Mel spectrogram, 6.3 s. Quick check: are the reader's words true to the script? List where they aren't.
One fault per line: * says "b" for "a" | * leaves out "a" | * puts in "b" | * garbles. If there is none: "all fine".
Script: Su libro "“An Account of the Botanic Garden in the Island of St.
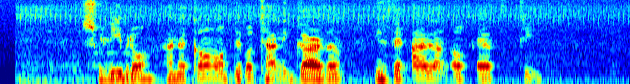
all fine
